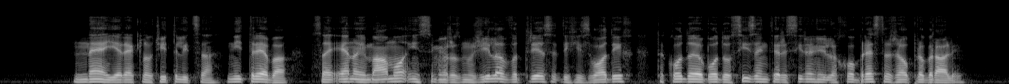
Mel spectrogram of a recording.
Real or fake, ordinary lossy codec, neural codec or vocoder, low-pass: fake; none; vocoder, 22.05 kHz, 80 mel bands, WaveNeXt; 9.9 kHz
